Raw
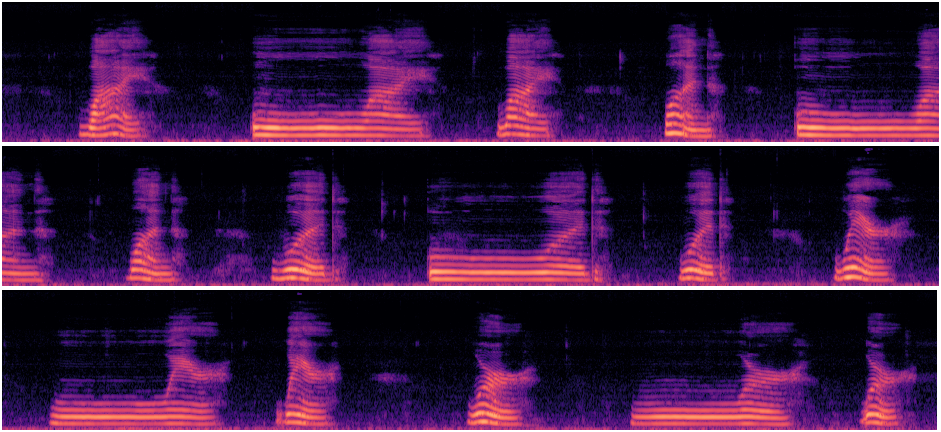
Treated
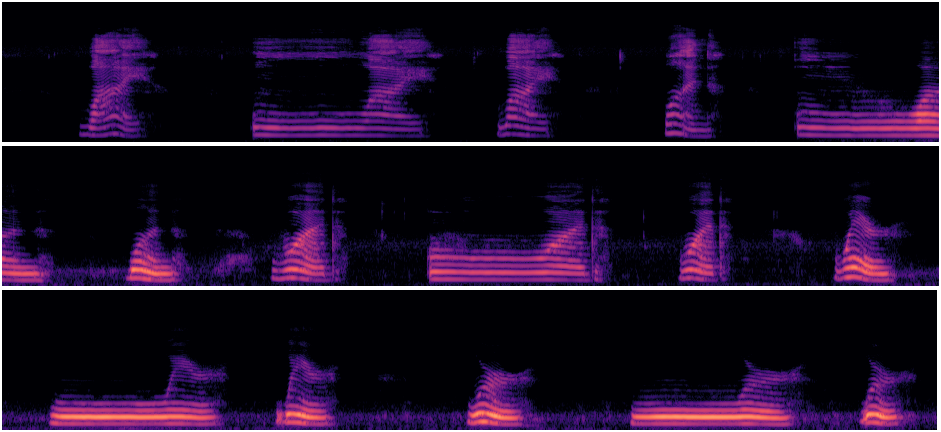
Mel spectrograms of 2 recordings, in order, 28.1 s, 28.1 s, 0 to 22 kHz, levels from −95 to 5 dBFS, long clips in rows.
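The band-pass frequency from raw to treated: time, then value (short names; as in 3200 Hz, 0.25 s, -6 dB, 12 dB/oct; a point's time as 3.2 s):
band-pass, Q 3.4
8.03 s 5300 Hz
8.67 s 1400 Hz
9.61 s 430 Hz
11.02 s 430 Hz
12.15 s 1200 Hz
17.74 s 1200 Hz
18.18 s 380 Hz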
